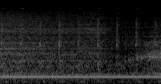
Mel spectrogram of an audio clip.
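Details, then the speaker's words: Magnum Energy 2000 W pure sine wave inverter in a solar backup system with 27-series parallel batteries, idling in search mode: a quiet hum with faint light clicks about five a second. Normal. "oh yeah looking good you can hear that little clicking noise that's inverter and the and the sine wave inverter doing its thing and it's searching and all that good stuff"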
